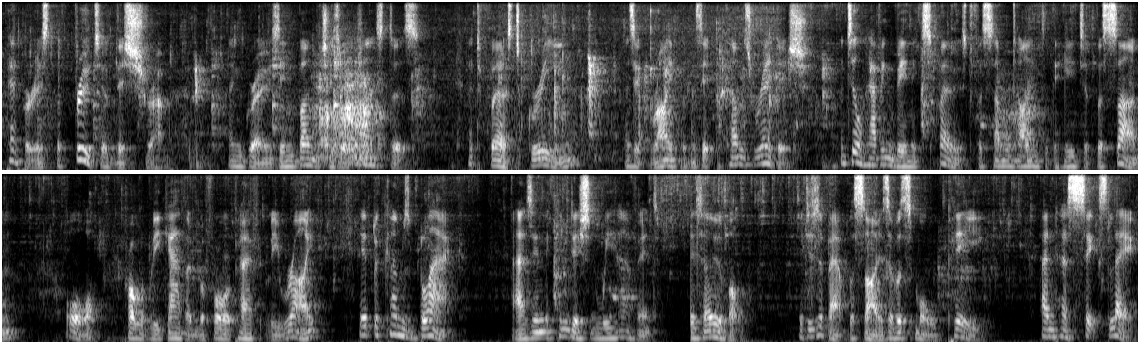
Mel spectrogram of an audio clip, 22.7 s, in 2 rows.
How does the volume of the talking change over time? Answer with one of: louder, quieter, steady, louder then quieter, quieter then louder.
steady.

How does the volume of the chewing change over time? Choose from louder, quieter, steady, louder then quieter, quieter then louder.
quieter.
